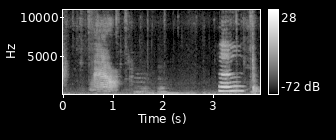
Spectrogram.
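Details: Abandoned cats at a shelter where food supplies are running low. Two clear meows: a rising, strained cry, then a shorter, strongly tonal meow three seconds later, with a faint hum in between.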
